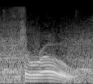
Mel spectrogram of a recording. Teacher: The TH makes a voiceless sound, just air. Throw. Link the sound to the R.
